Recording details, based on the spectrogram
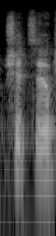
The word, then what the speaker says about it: Shih Tzu: Shih Tzu.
